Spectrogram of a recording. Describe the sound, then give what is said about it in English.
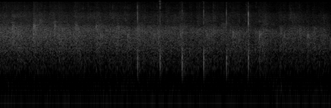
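A church audience applauds at a conference at Day Spring Cathedral. The clapping is steady and dense, with a few sharper single claps standing out, at a moderate, even level throughout. “why don't you put your hands together for the Lord Jesus?”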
